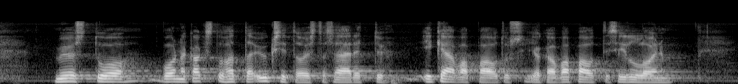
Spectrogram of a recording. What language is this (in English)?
Finnish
